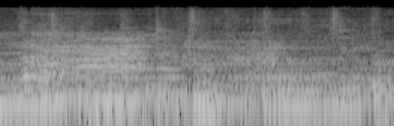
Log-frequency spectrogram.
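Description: A deep, drawn-out ox moo sounds loud, its low bellowing tone swelling and shifting for a couple of seconds with no talking.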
